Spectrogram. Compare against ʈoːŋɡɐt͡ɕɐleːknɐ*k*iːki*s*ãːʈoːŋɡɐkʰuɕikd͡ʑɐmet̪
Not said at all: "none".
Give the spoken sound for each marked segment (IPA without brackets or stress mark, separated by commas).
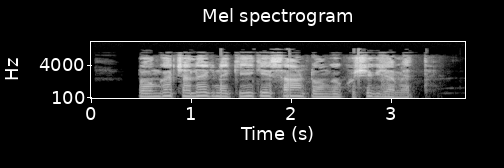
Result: k, s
